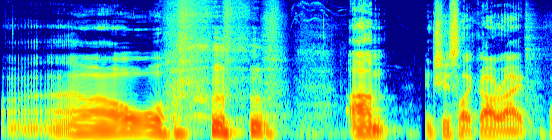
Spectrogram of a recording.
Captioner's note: Lucky groaning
